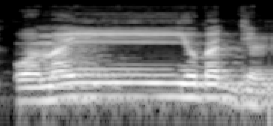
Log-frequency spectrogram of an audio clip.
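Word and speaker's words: وَمَنْ يُبَدِّلْ: Di sini wam yubaddil nun sukun bertemu ya. Kita masukkan ya. Kita masukkan disertai dengan dengungan. Wamay yubaddil. Didengungkan ya.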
